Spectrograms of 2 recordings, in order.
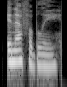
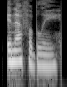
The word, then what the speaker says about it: ineffably: Ineffably. Stress e f, keep uh soft and bly light.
